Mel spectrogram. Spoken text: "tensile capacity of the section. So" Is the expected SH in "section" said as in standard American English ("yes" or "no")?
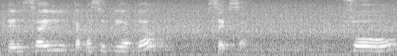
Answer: no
